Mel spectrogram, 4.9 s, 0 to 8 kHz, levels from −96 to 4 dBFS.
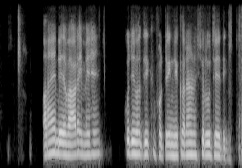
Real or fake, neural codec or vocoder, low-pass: fake; codec, 16 kHz, 0.8 kbps, ZipCodec; 7.2 kHz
